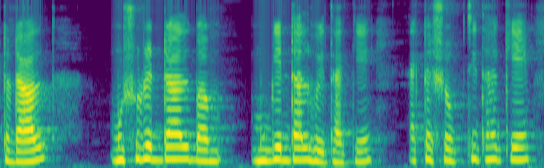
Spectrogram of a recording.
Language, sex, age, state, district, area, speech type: Bengali, female, 18-30, West Bengal, Nadia, rural, spontaneous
